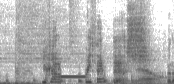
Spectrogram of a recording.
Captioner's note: beep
